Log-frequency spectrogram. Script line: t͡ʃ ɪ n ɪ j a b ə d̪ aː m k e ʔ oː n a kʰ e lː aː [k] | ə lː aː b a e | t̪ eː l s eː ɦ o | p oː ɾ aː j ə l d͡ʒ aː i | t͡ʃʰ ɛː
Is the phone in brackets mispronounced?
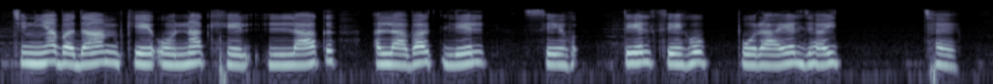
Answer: no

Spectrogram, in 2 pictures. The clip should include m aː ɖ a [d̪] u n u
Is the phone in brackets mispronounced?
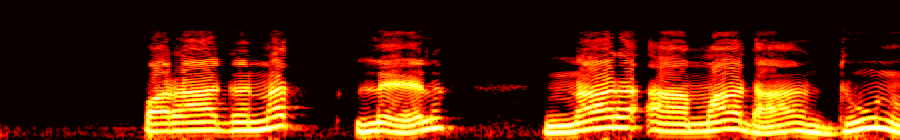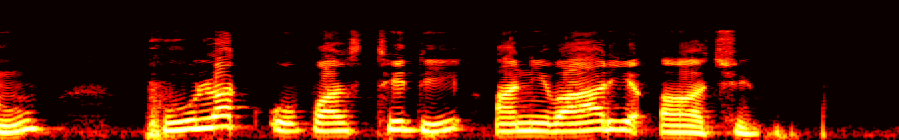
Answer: no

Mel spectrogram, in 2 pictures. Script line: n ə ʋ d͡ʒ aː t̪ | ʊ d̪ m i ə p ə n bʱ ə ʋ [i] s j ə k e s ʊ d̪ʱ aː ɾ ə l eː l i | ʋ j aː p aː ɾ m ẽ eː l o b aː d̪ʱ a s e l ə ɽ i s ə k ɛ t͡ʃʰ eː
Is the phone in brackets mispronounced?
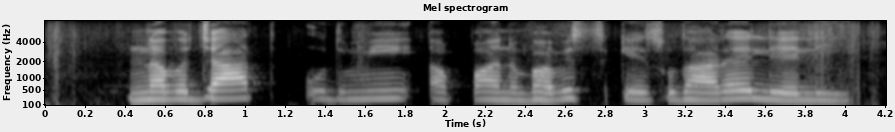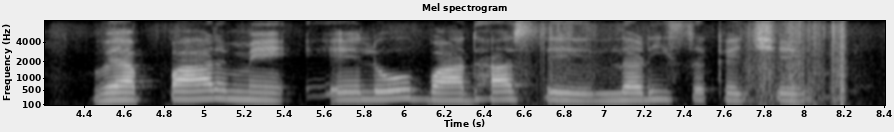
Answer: yes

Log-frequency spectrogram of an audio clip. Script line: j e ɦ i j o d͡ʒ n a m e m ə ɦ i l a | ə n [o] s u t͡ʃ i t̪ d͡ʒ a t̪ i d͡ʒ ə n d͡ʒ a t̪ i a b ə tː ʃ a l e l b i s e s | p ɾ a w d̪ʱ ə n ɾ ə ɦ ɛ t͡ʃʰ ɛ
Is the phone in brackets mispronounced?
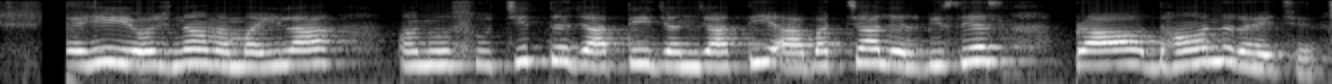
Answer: yes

